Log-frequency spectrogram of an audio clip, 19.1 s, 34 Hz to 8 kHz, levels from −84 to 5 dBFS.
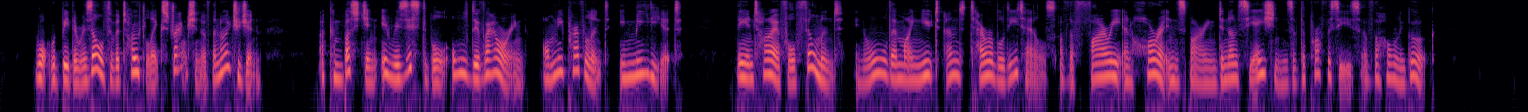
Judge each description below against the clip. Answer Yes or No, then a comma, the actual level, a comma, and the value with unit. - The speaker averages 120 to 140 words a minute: Yes, slow, 135 wpm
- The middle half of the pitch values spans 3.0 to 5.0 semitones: No, wide, 5.4 semitones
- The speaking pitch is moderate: Yes, medium, 180 Hz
